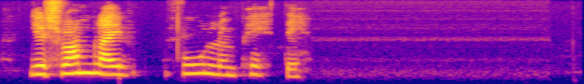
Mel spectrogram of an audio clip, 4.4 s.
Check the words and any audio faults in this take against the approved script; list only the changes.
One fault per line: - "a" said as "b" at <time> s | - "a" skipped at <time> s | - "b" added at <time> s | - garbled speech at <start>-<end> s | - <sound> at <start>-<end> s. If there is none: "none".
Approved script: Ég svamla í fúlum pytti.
none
